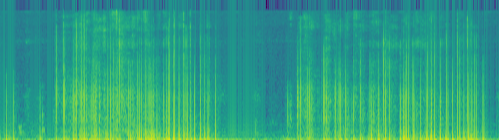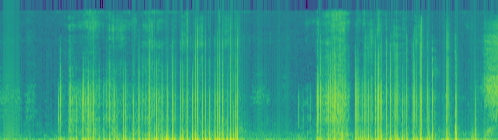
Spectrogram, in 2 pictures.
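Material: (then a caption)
Silicone. A thin, flexible, ridged green silicone coaster is held tilted and scratched along its edge ridges with long nails. The result is a dense, fast stream of dull scratching and ticking, heavy in low, rumbling tones, that comes in steady bursts with brief quieter dips between them.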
